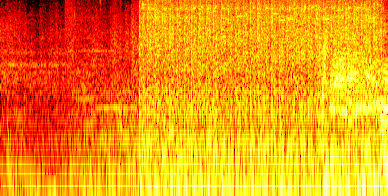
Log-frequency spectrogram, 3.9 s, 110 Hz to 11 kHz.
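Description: Rapid gunfire in Gears of War 2, a dense, continuous rattle of shots that grows louder after the first second and keeps going to the end, with a faint voice beneath.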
